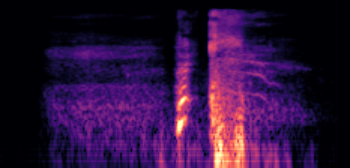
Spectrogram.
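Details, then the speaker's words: A soft breath in, then a sharp two-part 'ah-choo' sneeze; repeated non-stop sneezing with itchy, runny nose, which the person believes is hay fever rather than a cold. "I think it's hay fever. I can't stop. All right, that's the last few days I have sneezed."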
